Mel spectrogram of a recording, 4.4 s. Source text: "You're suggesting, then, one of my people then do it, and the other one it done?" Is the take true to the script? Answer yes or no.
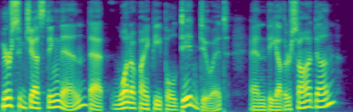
no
